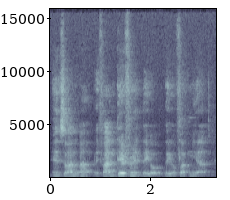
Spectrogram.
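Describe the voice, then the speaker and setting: Podcast guest, young man, deep voice, easygoing and rambling, recorded in a boomy room. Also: flat delivery, fairly quick, creaky, a little mellow, slight background noise. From Chicago, South Side. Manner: laid-back, rambling, joking, trails off often. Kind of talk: casual conversational interview. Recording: echoey room, mic at a distance.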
